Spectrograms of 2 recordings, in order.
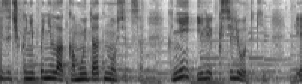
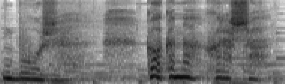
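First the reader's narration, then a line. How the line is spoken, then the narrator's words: Lustful whisper. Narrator (Russian): прошептал сладострастным шепотом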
